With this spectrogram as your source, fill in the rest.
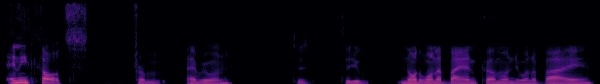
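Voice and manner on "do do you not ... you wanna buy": ordinary delivery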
